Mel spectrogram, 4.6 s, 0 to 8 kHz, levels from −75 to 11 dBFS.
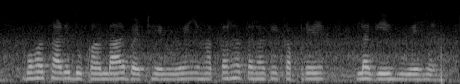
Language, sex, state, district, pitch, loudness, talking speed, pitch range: Hindi, female, Chhattisgarh, Bilaspur, 195 Hz, -22 LUFS, 180 wpm, 190-205 Hz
